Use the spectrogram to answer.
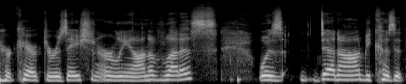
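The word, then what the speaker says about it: Lettice: be your real name it has to be pronounced Latisse she goes no it's lettuce who named certain lettuce British or strange no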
